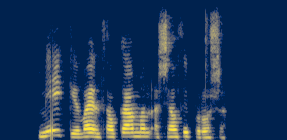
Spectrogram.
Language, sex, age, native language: Icelandic, female, 30-39, Icelandic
